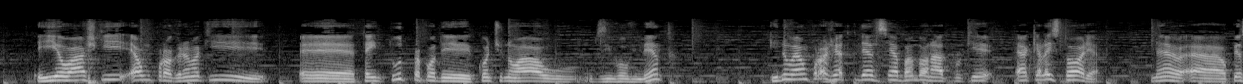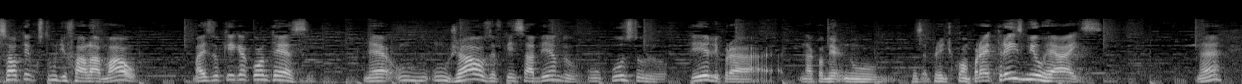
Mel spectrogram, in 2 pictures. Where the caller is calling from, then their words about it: Ituiutaba, Minas Gerais, Brazil; eu sou aqui de Minas Gerais, eu moro em Ituiutaba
